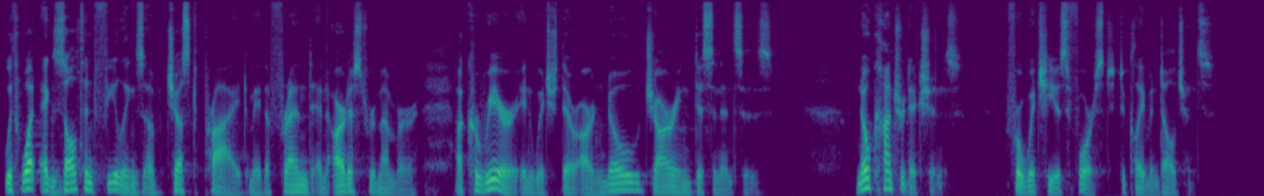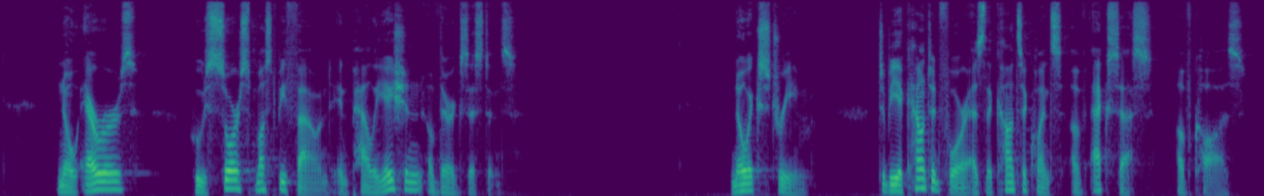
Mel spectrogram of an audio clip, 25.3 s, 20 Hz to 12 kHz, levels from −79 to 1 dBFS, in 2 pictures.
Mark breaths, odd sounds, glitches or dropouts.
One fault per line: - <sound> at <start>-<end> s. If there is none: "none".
none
